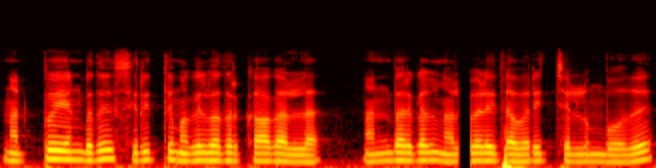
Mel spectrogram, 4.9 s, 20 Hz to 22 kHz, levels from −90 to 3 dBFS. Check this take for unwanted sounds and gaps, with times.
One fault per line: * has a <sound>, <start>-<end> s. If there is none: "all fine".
* has a dropout, 3.4-3.5 s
